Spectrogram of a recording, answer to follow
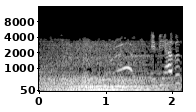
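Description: De Havilland Tiger Moth's four-cylinder inline engine running steadily with wind rushing through the open cockpit, heard from the onboard camera. A short voiced cry glides up and down about a second in.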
